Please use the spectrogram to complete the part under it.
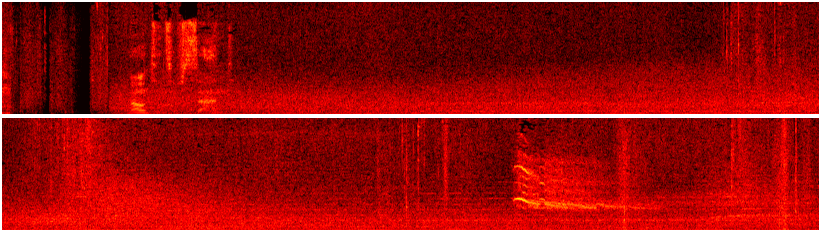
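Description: Wind howls in a sandstorm.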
